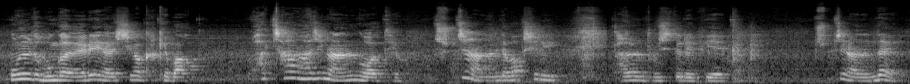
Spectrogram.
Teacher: of a bit of a horse voice when he speaks so it sounds kind of raspy like he's pronouncing things from the back of his throat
